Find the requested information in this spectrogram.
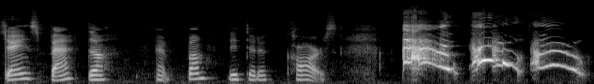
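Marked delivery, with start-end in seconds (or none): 4.0-5.9 shrill, very high loud yelps; screaming. Acted. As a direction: trucks yelping in pain. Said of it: "they screamed".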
